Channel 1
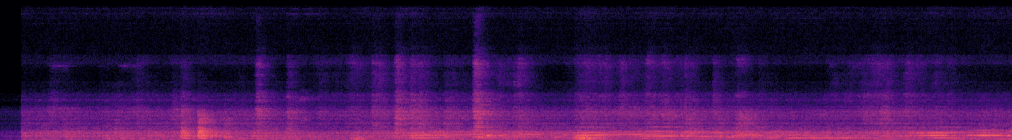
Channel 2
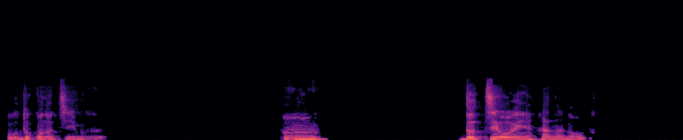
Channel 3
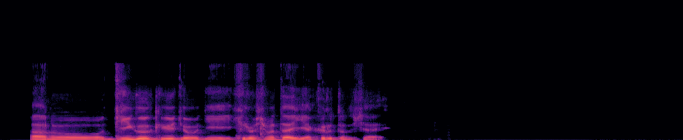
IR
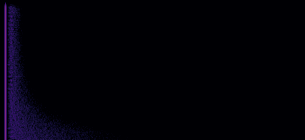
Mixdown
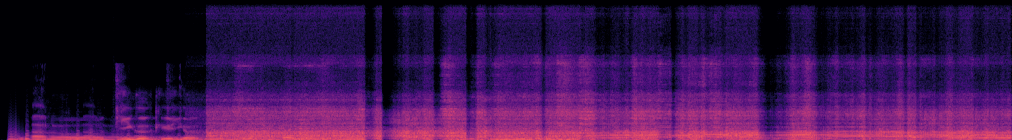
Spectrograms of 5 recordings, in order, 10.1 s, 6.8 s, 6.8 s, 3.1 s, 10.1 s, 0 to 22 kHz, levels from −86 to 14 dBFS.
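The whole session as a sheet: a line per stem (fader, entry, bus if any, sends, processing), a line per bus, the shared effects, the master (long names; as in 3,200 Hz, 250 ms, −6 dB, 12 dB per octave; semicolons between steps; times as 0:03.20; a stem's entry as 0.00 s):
+3.0 dB, 1.85 s, send −5 dB, echo send −5 dB, mains-hum notches 50/100/150/200/250/300/350 Hz
−3.5 dB, 0.00 s, send −15 dB, echo send −7.5 dB, gate on every frequency bin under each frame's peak −20 dB strong; windowed peak hold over 65 samples; automatic ducking −16 dB, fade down 0.45 s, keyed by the third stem
−8.0 dB, 0.00 s, no send, echo send −10 dB, every ending faded ahead of time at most 160 dB per second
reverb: on, RT60 3.5 s, pre-delay 15 ms
echo: repeating echo 507 ms, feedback 52%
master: low-shelf EQ 110 Hz +6.5 dB; compressor whose output falls as the input rises −24 dBFS, ratio −0.5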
